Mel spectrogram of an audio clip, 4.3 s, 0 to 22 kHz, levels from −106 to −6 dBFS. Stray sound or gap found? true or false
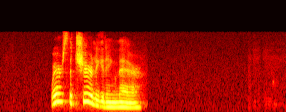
false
